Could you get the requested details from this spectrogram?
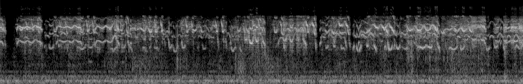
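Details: A noisy scramble for food among young American kestrels: overlapping shrill, wavering cries pile on top of each other almost without a break, making a continuous chorus of screeching.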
